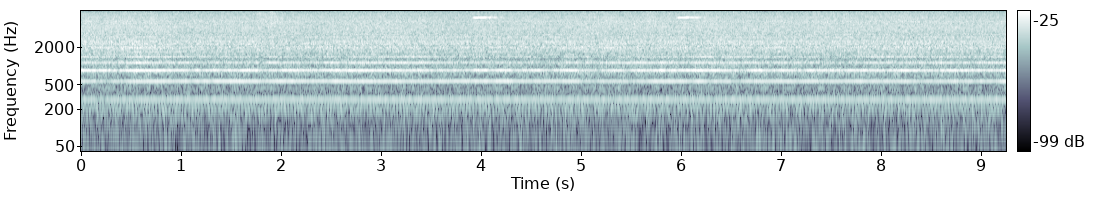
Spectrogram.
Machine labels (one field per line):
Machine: fan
